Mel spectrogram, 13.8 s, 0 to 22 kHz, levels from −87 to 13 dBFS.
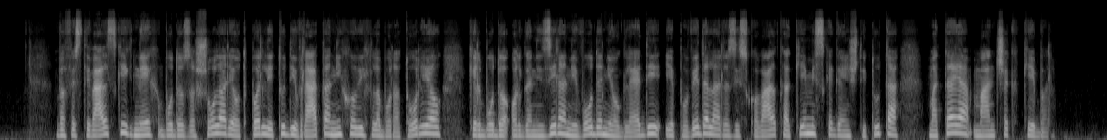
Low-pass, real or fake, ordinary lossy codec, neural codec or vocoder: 14.4 kHz; real; Opus, 16 kbps; none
